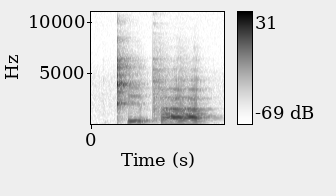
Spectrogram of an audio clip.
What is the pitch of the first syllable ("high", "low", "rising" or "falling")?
falling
